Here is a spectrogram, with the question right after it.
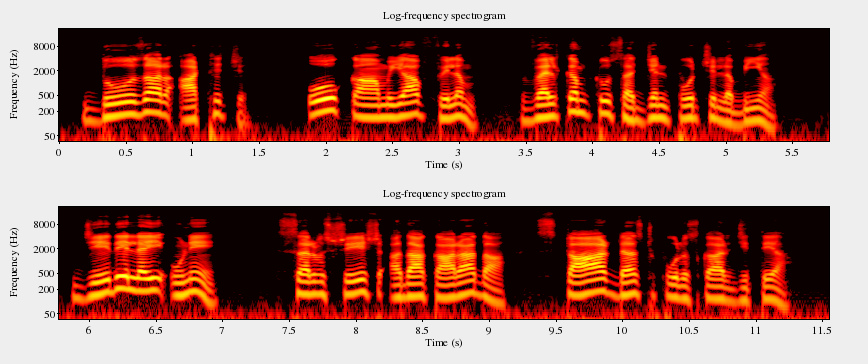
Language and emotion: Dogri, neutral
